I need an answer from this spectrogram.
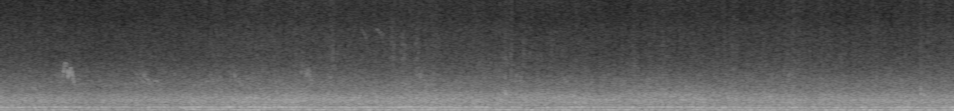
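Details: Many honeybees flying in and out of a cozy hive in spring: a steady, droning hum of wings with close individual bees buzzing past, and faint high bird calls scattered over the insect chorus.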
